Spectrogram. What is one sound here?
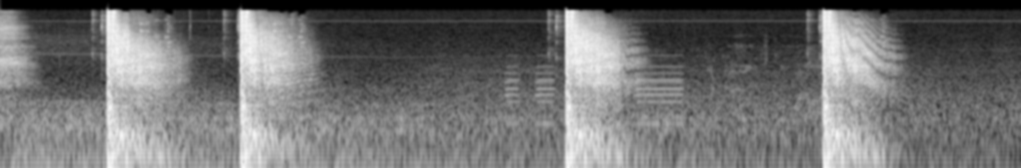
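Gunshots ring out one at a time with a short echo.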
